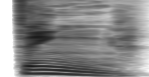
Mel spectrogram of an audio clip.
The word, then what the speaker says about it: thing: We say it like thing, something. It's not ing. That's completely different sound. Sonically speaking, it's thing. So it's not stressed G, and it's not just light N or N.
